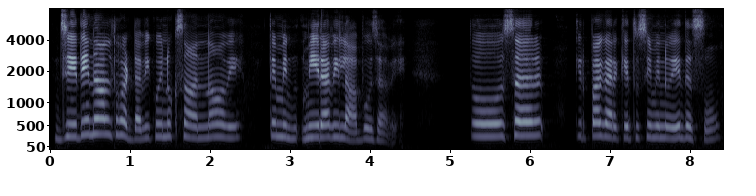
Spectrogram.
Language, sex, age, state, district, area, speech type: Punjabi, female, 45-60, Punjab, Tarn Taran, urban, spontaneous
